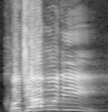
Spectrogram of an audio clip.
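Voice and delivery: very loud, high harsh shout; retold shout. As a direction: bark the question at her. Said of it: "داد زد سر بی بی". (فریاد خشن و بلند)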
